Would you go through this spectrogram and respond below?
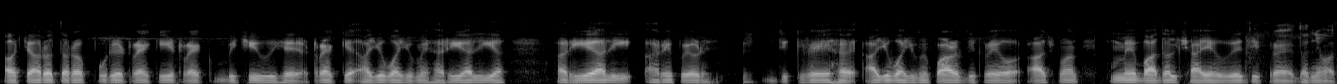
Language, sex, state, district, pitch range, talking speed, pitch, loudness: Hindi, male, Chhattisgarh, Bastar, 95-100 Hz, 180 wpm, 95 Hz, -27 LUFS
